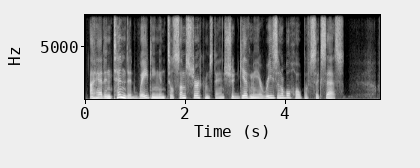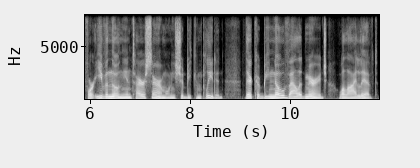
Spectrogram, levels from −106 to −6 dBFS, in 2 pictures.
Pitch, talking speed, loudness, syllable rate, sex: 150 Hz, 170 wpm, -19 LUFS, 5.7 syllables/s, male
